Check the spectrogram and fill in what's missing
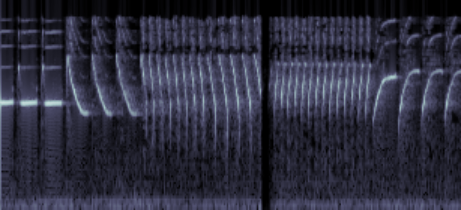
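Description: A canary sings a bright, high song: steady piping whistles, falling swept notes, then a fast rolling trill of repeated syllables ending in rising whistles.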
